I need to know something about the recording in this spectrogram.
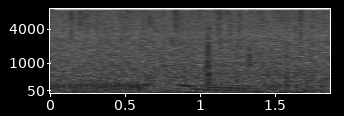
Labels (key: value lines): label: biophony
recorder: SoundTrap 300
